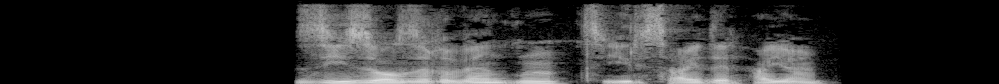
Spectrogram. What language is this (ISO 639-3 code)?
yid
